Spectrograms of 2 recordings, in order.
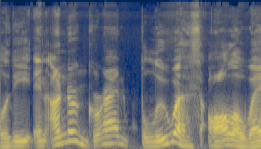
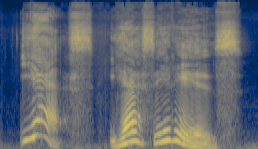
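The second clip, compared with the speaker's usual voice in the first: high, slow, swooping sing-song cartoon voice; 7 semitones higher than usual. The speaker tries a voice and asks if it was good or bad: Phineas impression. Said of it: "good or bad Phineas impression".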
